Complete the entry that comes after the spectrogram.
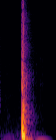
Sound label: Football Catch Dull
